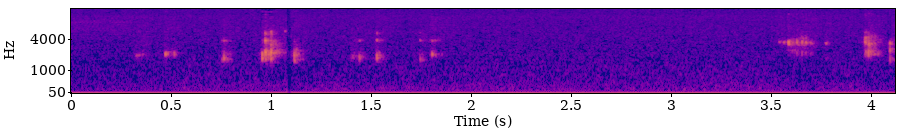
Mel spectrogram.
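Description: Faint, irregular clicking from a long-nosed utility lighter's trigger being worked at a candle, the lighter not catching.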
